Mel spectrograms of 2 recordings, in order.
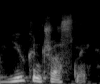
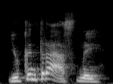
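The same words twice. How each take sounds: First: It is said in a British accent. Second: It is said in an Italian accent. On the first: The speaker sounds believable. "when I say it with a British accent, it works quite well" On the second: The speaker sounds laughable, not believable. "Whenever I do it with an Italian accent, people just laugh at me"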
